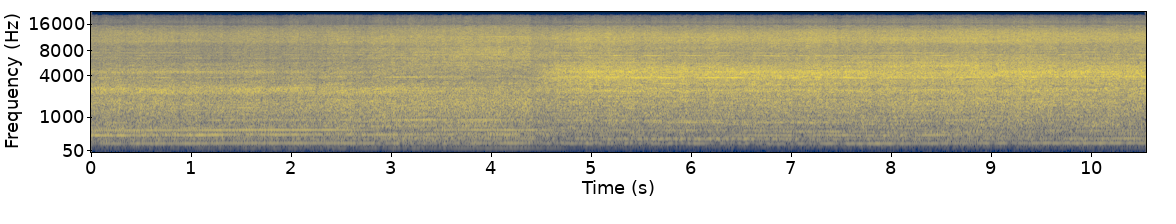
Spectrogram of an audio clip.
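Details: New replacement Vax Dual Power Total Home carpet washer on a very dirty new rug, producing lots of foam: steady high suction-motor whine with rougher dual brush-bar beating texture on top, even and unbroken; normal running.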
